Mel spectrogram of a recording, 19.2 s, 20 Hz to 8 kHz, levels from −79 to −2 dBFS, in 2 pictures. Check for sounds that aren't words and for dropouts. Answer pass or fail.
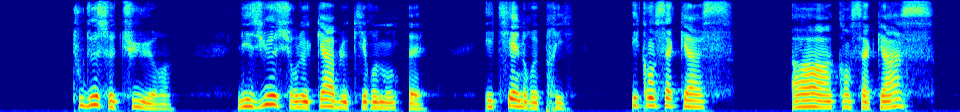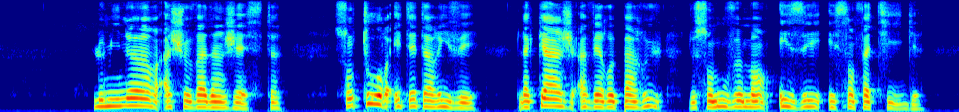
fail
